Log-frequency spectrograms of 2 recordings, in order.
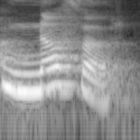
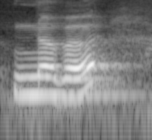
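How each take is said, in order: First: The final consonant of neuf sounds like F. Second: The final consonant of neuf sounds like V. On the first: The speaker calls it wrong. "So it is not neufeur" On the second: The speaker calls it right. "We'll pronounce it as never"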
